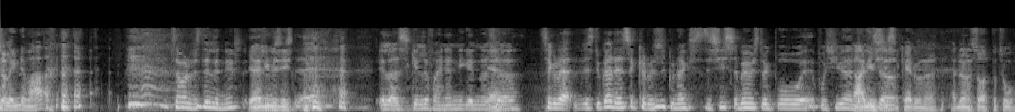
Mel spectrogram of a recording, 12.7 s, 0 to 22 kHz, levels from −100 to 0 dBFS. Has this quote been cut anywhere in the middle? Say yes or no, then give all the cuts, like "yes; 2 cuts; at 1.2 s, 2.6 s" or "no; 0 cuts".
yes; 2 cuts; at 3.6 s, 6.5 s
